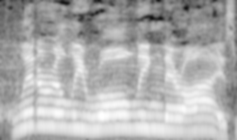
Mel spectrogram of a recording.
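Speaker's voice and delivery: loud, slow rally shout; rally speech. Real, not acted. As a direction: call out the media loudly. Calling out the media.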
